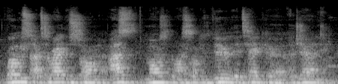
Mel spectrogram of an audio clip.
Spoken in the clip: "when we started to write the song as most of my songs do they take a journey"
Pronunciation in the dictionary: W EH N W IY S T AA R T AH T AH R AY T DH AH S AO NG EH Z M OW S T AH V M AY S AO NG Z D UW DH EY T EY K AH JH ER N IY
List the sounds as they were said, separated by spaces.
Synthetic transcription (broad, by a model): W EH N W IY S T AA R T T AH R AY T DH AH S AO NG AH Z M OW S T AH V M AY S AO NG Z D UW DH EY T EY K AH JH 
